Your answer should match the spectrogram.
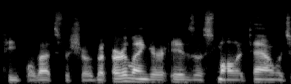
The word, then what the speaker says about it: Erlanger: Is this in Erlin- Erlinger? How do you pronounce it? Erlanger, yeah. Erlanger.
